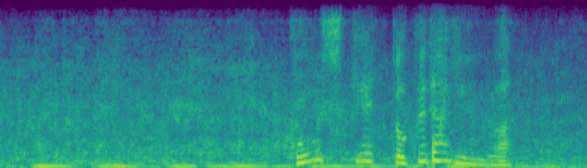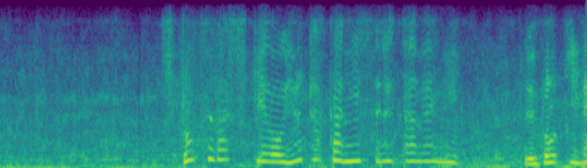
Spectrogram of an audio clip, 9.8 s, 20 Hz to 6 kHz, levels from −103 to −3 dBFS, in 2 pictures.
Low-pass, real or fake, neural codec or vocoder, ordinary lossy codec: 5.4 kHz; fake; codec, 24 kHz, 3 kbps, HILCodec; Opus, 32 kbps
